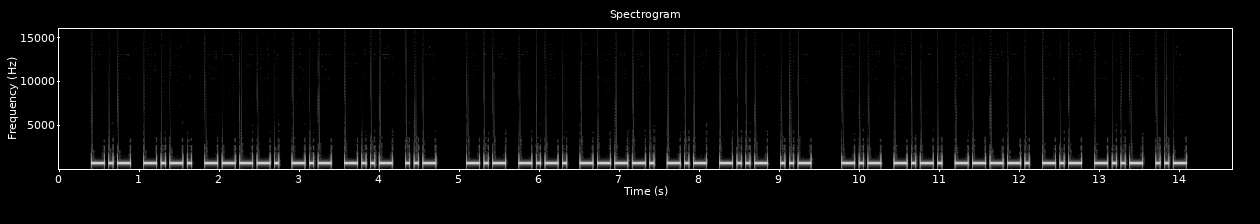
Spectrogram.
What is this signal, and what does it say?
Morse code, heard as a keyed tone, about 22 wpm, 700 Hz. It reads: KC9KXU KC9KXU KC9KXU
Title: USA Call Signs Repeated 3x 22wpm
